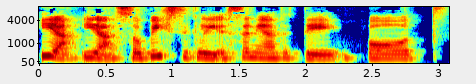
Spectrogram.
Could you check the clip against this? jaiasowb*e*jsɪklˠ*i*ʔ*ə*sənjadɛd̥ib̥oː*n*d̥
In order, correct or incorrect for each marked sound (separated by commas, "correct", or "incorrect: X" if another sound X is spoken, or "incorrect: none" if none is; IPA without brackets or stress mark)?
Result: correct, correct, correct, incorrect: none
